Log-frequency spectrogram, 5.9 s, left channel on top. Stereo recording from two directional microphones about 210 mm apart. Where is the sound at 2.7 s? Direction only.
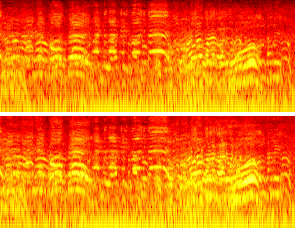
30° left (ahead or behind).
